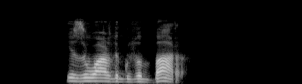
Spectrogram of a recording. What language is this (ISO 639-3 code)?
kab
